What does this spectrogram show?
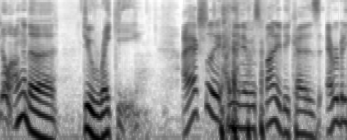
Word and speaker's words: Reiki: What I do is, I guess the core, I would say, is Reiki energy healing. So Reiki and intuitive healing.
